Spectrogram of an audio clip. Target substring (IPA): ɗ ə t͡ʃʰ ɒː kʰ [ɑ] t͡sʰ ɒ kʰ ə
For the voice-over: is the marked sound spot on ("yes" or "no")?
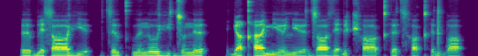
no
